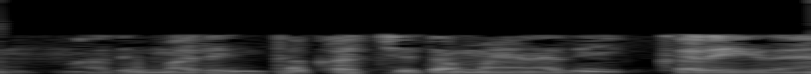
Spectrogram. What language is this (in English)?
Telugu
